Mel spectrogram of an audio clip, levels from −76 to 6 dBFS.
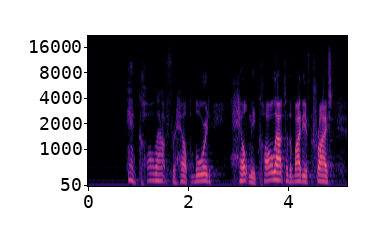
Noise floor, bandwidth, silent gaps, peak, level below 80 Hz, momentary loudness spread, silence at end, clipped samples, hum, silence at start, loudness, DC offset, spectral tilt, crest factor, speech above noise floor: -63 dBFS; 17 kHz; none; -8 dBFS; -64 dBFS; 15 LU; 0.3 s; under 0.1%; none; 0.75 s; -28 LUFS; under 0.1%; -6 dB/octave; 22 dB; 35 dB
